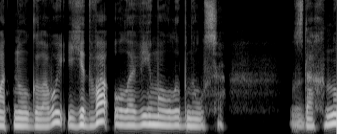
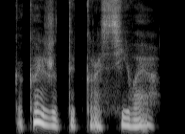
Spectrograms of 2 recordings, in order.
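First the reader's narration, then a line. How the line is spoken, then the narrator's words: Breathy quiet whisper. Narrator (Russian): сказанные на выдохе тихим шепотом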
